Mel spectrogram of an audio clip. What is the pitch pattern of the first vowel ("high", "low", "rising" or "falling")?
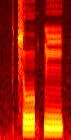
high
